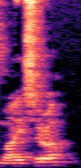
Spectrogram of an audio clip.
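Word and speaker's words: מעשר: It means 10th in Hebrew and is pronounced Ma'ashera, 10% of every penny of any increase.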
